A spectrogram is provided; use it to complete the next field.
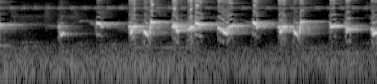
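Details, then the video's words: At dawn, a yellow-vented bulbul delivers ropel-style song, a quick chain of bright, gurgling whistles that rise and drop, with a thin constant high tone behind. "Trucukan Ropel Subuh suaranya merdu sekali"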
